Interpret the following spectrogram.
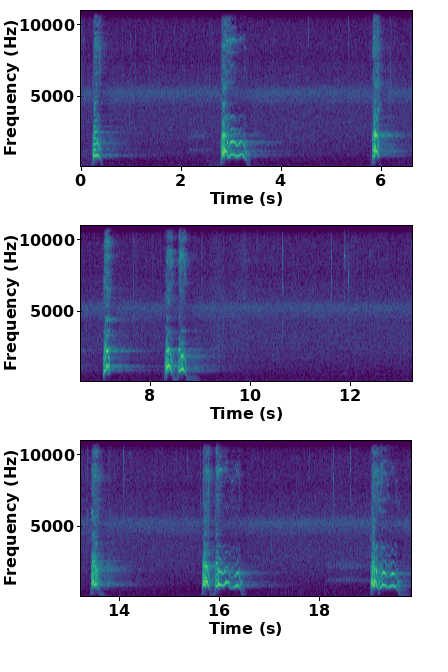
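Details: Pair of dogs at a campsite sounding off at nearby coyotes they can smell; single and doubled barks, some with a wavering tail, spaced irregularly every one to five seconds against near silence.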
